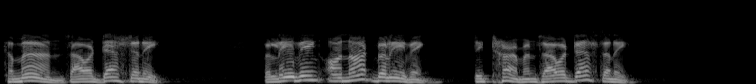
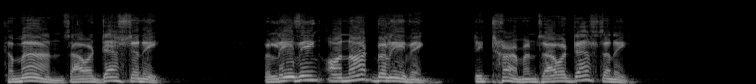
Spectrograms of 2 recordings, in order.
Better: second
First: muffled; very; fading above 2.5 kHz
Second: none

